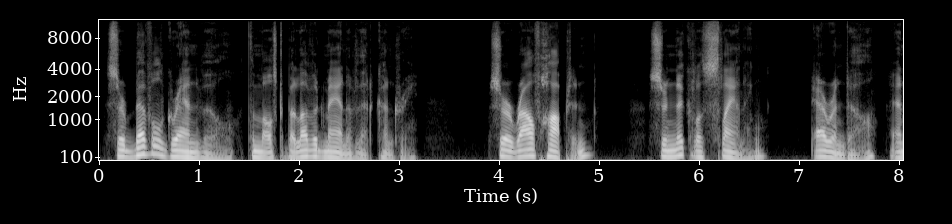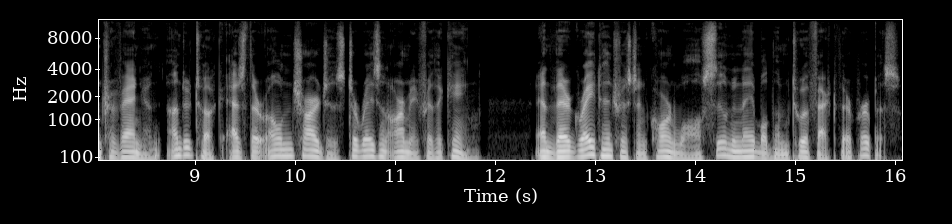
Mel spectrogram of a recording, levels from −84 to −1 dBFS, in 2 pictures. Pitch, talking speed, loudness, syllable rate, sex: 95 Hz, 165 wpm, -22 LUFS, 5.3 syllables/s, male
